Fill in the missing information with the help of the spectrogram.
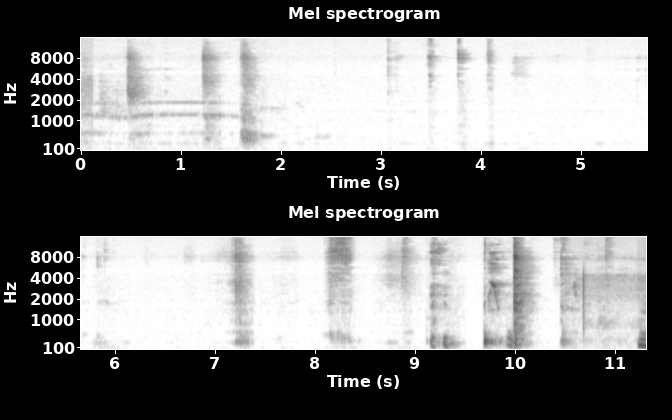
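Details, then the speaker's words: Scattered short throat-clearing coughs building to a harsher cluster, triggered while eating very spicy meatball soup (bakso urat); an irritant cough. "sok-sokan pedes-pedes banget jadi batuk. Dasar doyan pedes tapi juga nggak bisa nahan ini nih tenggorokan."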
